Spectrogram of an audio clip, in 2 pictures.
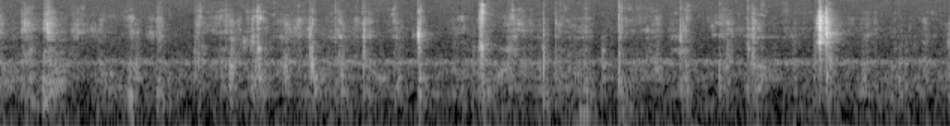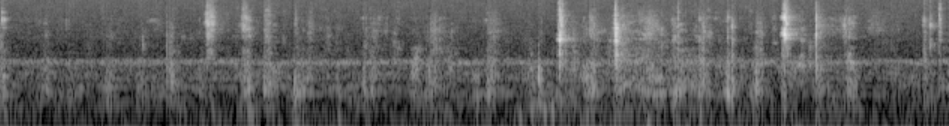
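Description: Close-miked eating sounds: wet chewing, lip smacks and mouth clicks, coming irregularly, with a few louder sharp smacks, over a faint steady hum.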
